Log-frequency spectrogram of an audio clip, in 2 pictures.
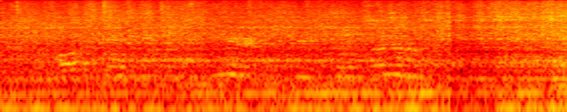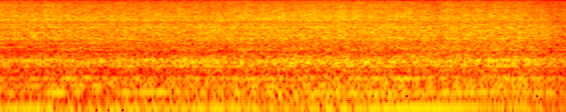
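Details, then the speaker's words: Dodge Coronet after transmission replacement, fired up in neutral, no leaks: deep steady rumble with a slight rev rise, no clunks or slipping; every gear works and the transmission seems fixed. "right so she's got every gear it needs it's not leaking i think the tranny's fixed"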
